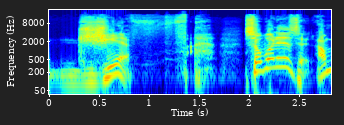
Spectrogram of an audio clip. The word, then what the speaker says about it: GIF: we dividing so it's so gif as in god as in gay as in good graphical interface file hard g right yeah gif sounds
